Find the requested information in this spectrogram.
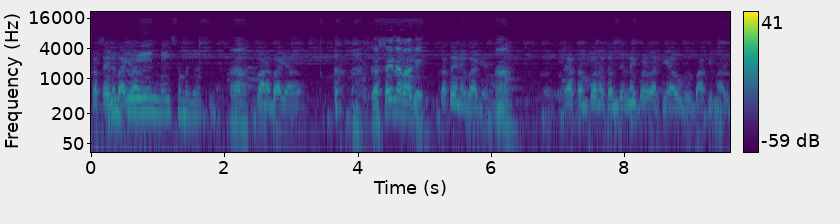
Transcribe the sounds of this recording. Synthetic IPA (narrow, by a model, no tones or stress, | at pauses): kəsəinebʱaɡenəisəməd͡ʒʱbat̪ʰiɦãkɔnəbʱaɡae | kəsəinəbʱaɡekəsəinebʱaɡeɦã | sasənt̪onesəmd͡ʒʱənəjpəɽbat̪ʰiaubakima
